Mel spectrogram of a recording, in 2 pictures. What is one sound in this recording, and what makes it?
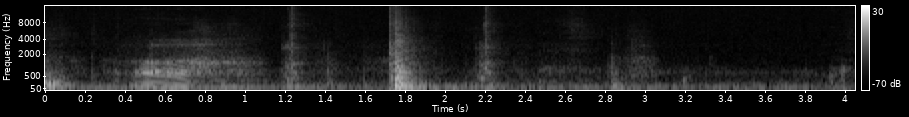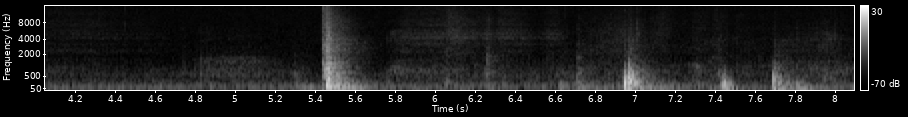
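A cabinet door opens and clicks shut.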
